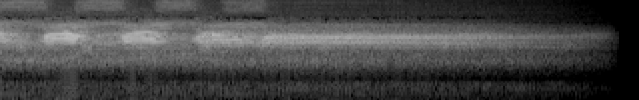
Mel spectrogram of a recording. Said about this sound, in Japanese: 相手チームが歓声を上げて喜んだように聞こえたが、俺にはただ耳障りなセミの鳴き声だけが聞こえていた。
